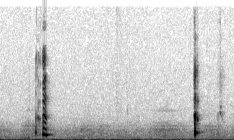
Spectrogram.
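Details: Two-and-a-half-week-old baby with hiccups: two brief, sharp infant hiccup sounds about two seconds apart over quiet room hum.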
